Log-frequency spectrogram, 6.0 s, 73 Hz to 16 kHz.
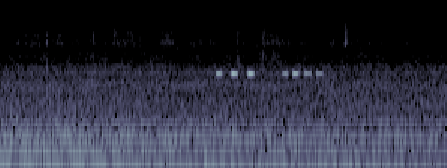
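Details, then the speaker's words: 2023 Ford Ranger Tremor off-road on a trail: short high chirps in two bursts over low engine rumble; parking sensors detecting nearby branches. "guys hear that pinging it's just picking up those branches and stuff which I will turn off for now foreign"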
